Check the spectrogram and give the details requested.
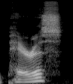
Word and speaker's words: Paris: she's not french because she's pronouncing the s in paris yeah which a french person would never do no sandra right what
